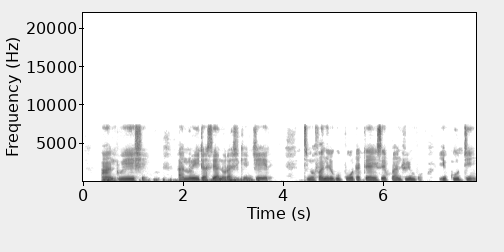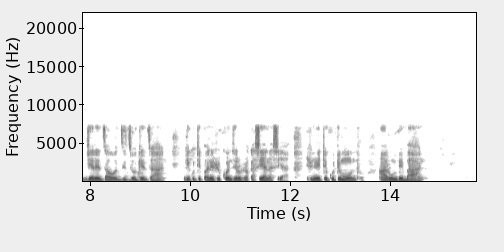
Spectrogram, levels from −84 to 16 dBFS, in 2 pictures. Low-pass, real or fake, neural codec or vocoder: 7.2 kHz; fake; vocoder, 44.1 kHz, 128 mel bands every 256 samples, BigVGAN v2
